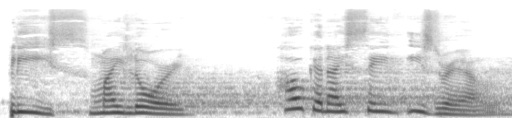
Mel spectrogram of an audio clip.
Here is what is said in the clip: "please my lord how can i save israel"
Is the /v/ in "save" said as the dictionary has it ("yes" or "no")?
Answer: no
